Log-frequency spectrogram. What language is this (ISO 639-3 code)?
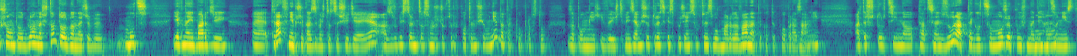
pol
